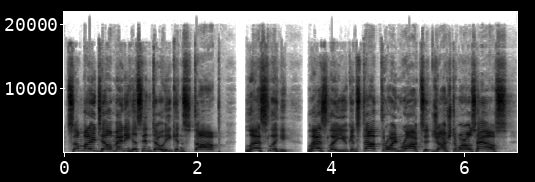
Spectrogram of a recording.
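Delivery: high theatrical eulogy voice; mock proclamation. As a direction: proclaim the death like a town crier. Mock funeral announcement, sarcastic proclamation.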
